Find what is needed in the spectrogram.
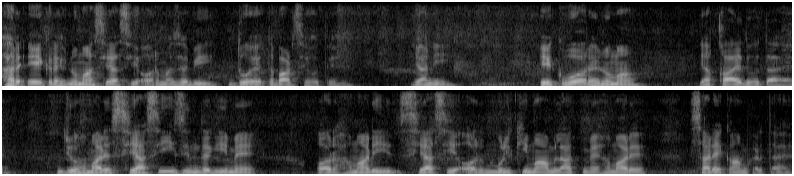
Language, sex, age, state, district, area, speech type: Urdu, male, 18-30, Bihar, Araria, rural, spontaneous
